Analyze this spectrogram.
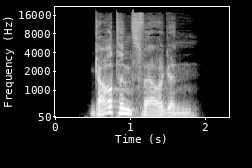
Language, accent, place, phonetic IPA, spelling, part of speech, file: German, Germany, Berlin, [ˈɡaʁtn̩ˌt͡svɛʁɡn̩], Gartenzwergen, noun, De-Gartenzwergen.ogg
- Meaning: dative plural of Gartenzwerg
